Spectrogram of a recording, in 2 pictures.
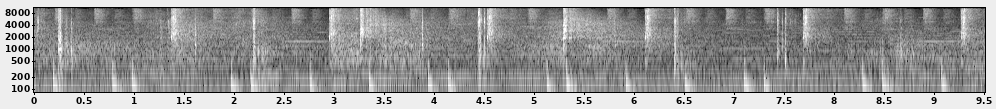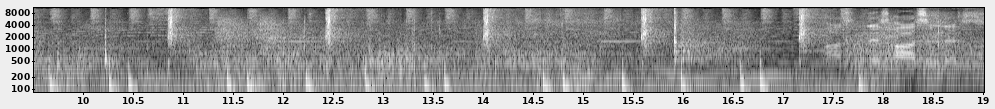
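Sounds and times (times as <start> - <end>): skateboard rolling on wooden ramps: 6.4 - 16.2.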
